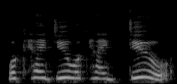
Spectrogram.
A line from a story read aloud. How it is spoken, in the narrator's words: I cried louder and louder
